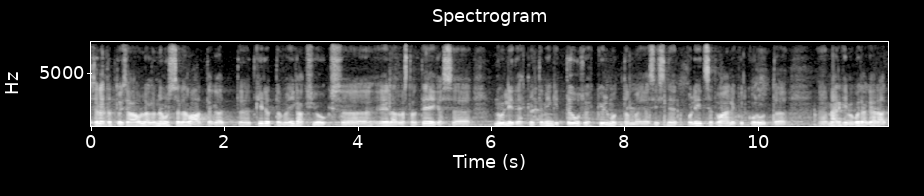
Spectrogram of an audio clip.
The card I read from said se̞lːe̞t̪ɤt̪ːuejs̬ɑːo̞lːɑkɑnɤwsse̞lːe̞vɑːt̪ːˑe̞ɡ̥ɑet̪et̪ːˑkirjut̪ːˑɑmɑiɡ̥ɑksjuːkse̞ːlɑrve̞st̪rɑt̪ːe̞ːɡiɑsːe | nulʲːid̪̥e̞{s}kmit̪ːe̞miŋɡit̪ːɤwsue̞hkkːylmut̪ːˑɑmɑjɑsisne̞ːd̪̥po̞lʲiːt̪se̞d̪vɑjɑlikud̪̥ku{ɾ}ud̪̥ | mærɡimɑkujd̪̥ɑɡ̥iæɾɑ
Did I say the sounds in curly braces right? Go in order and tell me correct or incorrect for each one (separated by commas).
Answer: incorrect, incorrect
